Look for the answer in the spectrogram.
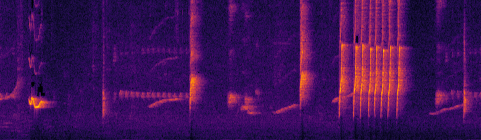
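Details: Gouldian finch male, stimulated into song, mixes one loud slurred whistle, thin drawn-out whistles and scattered clicks, then a fast rattling burst of about eight sharp, high ticks before trailing off into softer notes.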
